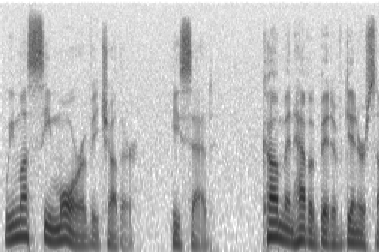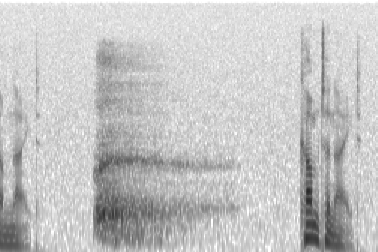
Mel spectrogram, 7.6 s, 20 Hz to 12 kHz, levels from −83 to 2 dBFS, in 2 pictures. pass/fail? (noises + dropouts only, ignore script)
fail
